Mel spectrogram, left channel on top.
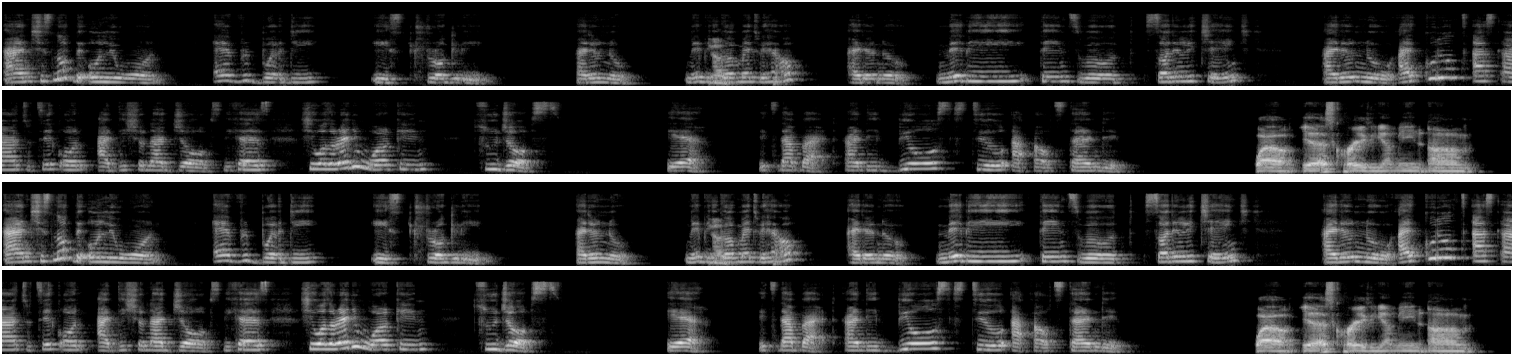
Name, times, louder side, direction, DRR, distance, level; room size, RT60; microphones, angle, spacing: voice 1, 0.0-1.6 2.1-3.2 3.7-4.9 5.7-6.3 6.8-8.0 8.4-9.1 9.3-12.5 13.2-19.4 19.8-20.5 21.8-22.1 22.7-24.6 24.8-26.3, right 4 dB, 65° right, 0.8 m, -21 dB
voice 2, 27.6-29.9, equal, 5° right, 0.4 m, -17 dB
4.2 x 2.6 x 2.2 m
head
